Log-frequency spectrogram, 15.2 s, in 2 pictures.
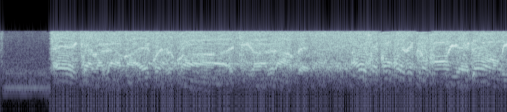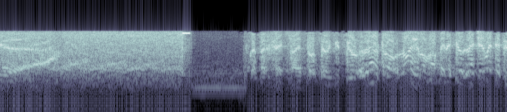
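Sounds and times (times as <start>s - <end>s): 
radio-filtered voice with echo effect on a CB radio transmission in Sassari: 0.7s - 9.4s, 11.2s - 15.2s.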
